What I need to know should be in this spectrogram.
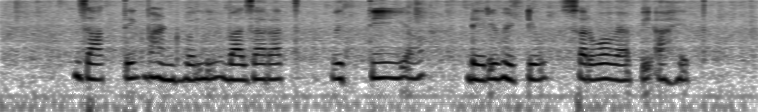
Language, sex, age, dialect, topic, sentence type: Marathi, female, 18-24, Varhadi, banking, statement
